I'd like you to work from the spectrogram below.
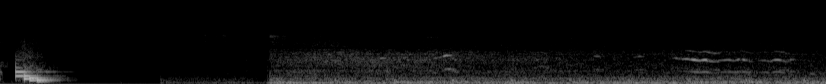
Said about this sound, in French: Wesh, mais c'est un chaton là. Ah oui, non, mais c'est. C'est un chaton, là. Ah ouais, non, mais c'est un chaton, euh, ta voisine. Les bruits, ils sont, ils sont bizarres. T'as vu, c'est une dinguerie.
